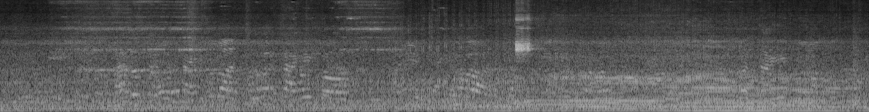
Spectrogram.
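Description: Street ambience: scattered voices of passers-by, then a vehicle engine running steadily through the second half, with one sharp click about five seconds in.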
